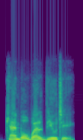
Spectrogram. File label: "Camberwell Beauty", Indian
